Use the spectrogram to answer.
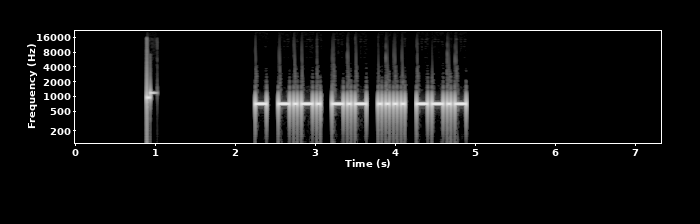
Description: Morse code, heard as a keyed tone, about 25 wpm, 690 Hz. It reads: TCKHQ
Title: Code Groups - 5 Letters - 25wpm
